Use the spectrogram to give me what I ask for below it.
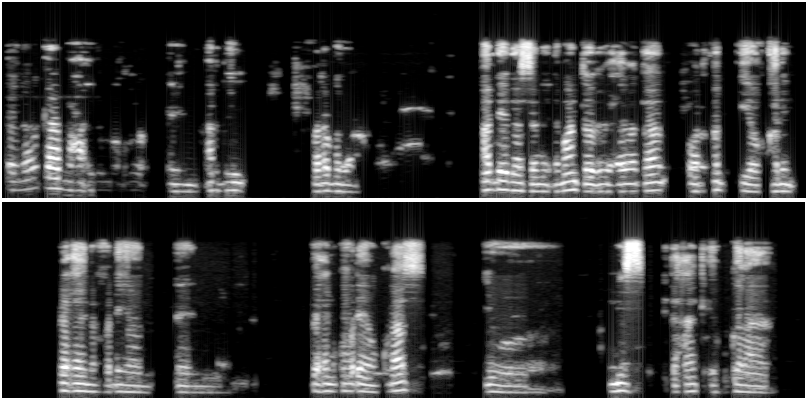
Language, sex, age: Somali, male, 25-35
